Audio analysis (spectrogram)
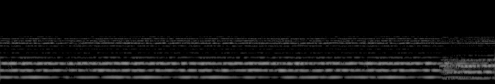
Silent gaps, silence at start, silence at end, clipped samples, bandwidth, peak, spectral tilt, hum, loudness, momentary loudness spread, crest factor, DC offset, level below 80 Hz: none; 0 s; 0 s; under 0.1%; 9.6 kHz; -28 dBFS; -2 dB/octave; none; -39 LUFS; 2 LU; 10 dB; under 0.1%; under -90 dBFS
